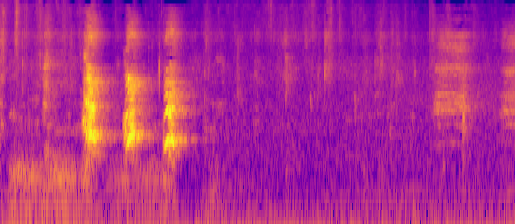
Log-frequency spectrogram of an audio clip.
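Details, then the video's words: Playing Cane Corso puppies give three quick, evenly spaced barks about half a second apart, then near silence with a faint later yip. "Puppies are playing. Cane-corso"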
